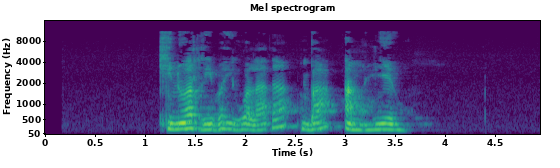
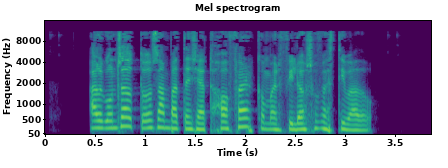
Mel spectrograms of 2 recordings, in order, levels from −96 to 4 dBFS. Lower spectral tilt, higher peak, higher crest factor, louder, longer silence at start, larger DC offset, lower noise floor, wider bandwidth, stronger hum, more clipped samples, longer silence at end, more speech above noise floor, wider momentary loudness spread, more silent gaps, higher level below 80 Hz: first, -6.5 dB/octave vs -4.5 dB/octave; about the same, -4 dBFS vs -6 dBFS; first, 22 dB vs 16 dB; second, -24 LUFS vs -20 LUFS; first, 1.15 s vs 0.45 s; neither; second, -73 dBFS vs -77 dBFS; about the same, 11.5 kHz vs 11.5 kHz; neither; neither; first, 1.35 s vs 0.6 s; second, 50 dB vs 57 dB; first, 10 LU vs 5 LU; neither; second, -76 dBFS vs -62 dBFS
